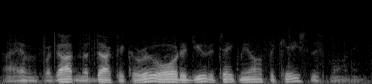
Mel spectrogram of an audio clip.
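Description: An actor playing an earnest, caring young doctor in a 1940s radio drama, with a measured, persuasive manner. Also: male voice, lowish voice, expressive, husky. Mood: resigned. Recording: muffled, noisy old radio recording.

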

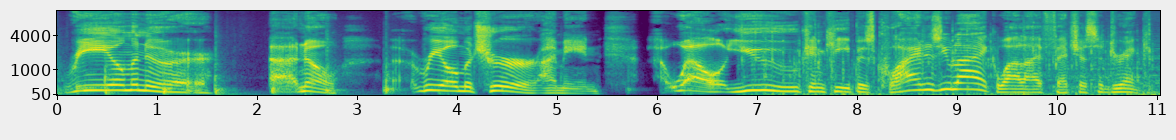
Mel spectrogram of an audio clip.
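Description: A man's voice: fairly high pitch, very animated, slow, background noise, full character voice. A man playing a goofy, boastful, drunken adventurer in a fantasy audio drama, slurring and muddling his words. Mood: tipsy, cheerful.

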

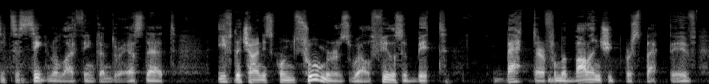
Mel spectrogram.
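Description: A man with an Italian accent co-hosting a podcast, talking through economic data in a lively, emphatic way. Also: low voice, breathy edge. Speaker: podcast co-host. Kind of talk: casual market discussion.

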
